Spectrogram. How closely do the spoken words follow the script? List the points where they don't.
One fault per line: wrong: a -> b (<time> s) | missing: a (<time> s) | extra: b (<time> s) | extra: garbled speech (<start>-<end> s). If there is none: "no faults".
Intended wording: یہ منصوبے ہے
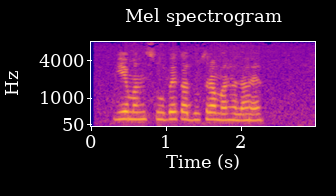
extra: کا دوسرا مرحلہ (1.1 s)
